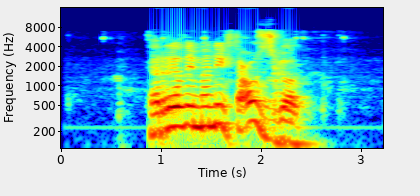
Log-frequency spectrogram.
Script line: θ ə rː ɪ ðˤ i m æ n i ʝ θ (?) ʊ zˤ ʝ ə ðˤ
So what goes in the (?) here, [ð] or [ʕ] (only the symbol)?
ʕ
